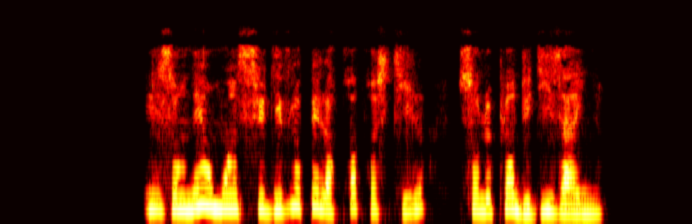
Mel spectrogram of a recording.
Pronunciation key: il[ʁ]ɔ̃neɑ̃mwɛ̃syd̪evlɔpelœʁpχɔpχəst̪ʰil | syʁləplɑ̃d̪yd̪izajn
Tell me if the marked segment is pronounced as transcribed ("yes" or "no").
no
